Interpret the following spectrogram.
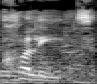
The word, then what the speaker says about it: Colette: My name is Colette, pronounced Colette.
